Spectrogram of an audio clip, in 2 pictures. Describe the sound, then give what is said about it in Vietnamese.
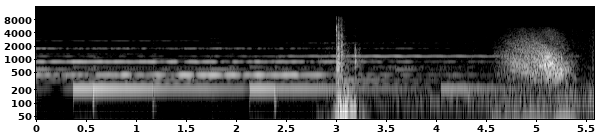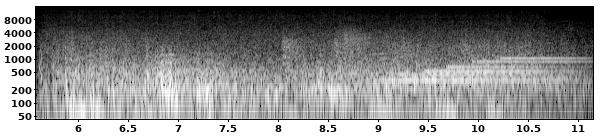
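A sharp crack of thunder breaks over a quiet, humming backdrop, then a dense roar of heavy rain pours in and keeps going, loud, with deep rumbles beneath. “Sư phụ, ngài hãy vào đây tránh mưa đi.”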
